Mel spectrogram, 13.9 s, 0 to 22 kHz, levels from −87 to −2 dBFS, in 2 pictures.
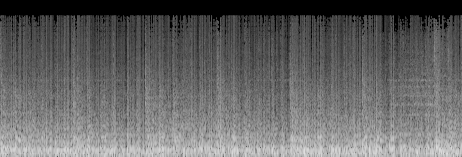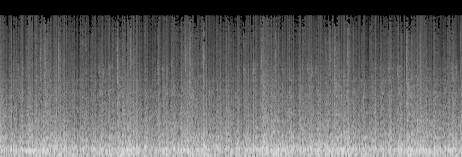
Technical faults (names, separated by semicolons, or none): block size mismatch (truncated)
